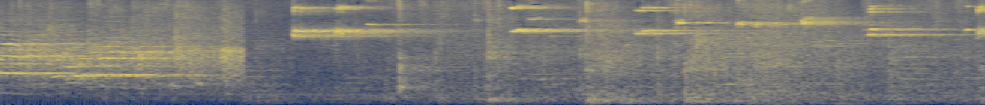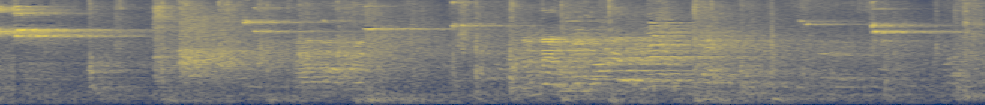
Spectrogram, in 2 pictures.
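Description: Basketball game sounds on a hardwood court: sneakers squeaking in short, high chirps, mostly in the middle stretch, the ball bouncing with low thuds, and players and spectators shouting at the start and again near the end.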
